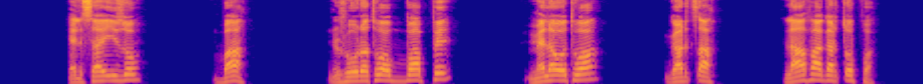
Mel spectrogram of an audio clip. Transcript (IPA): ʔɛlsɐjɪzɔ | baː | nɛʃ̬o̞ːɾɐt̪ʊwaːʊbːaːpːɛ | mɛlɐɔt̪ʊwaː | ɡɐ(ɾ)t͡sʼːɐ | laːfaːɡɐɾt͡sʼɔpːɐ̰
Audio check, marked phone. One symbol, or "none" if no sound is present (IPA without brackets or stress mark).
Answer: ɾ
